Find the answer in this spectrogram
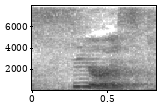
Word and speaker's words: cirrus: It gives you an opportunity to talk about cirrus clouds, where the C, instead of saying k, says s, like an S.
